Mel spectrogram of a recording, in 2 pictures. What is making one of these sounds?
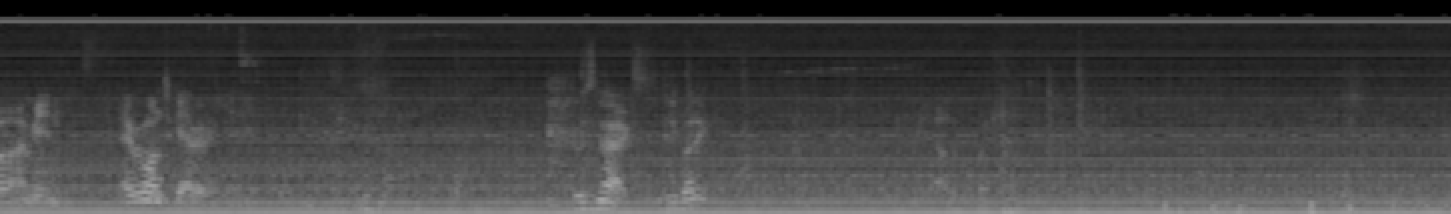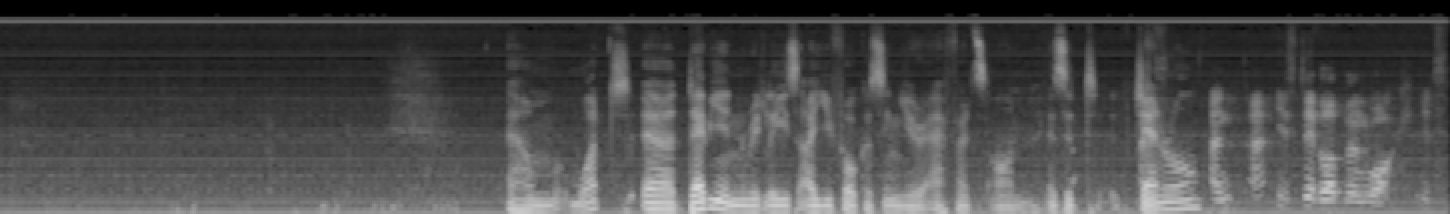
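A young man speaks to an audience, pausing, then talking at length.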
